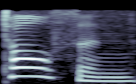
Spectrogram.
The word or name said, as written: Tulsan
